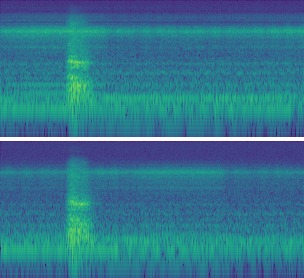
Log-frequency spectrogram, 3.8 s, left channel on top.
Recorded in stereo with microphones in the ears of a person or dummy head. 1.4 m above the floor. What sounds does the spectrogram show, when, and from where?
0.8 s breathing: 25° left (ahead or behind), 0.7 m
